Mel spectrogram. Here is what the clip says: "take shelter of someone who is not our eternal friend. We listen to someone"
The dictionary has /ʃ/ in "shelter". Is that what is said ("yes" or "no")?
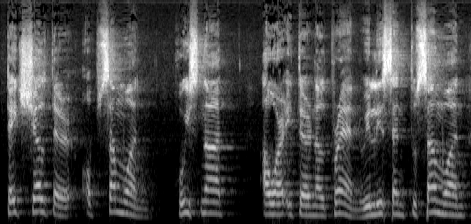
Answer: yes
